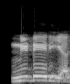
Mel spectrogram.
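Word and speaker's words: Cnidaria: Phylum में आते हैं, निडेरिया। किस फाइलम में है, टी साइलेंट होता है, कौन से फाइलम में, निडेरिया।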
